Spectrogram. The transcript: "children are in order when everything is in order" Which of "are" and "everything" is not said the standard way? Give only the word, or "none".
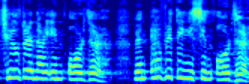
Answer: everything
